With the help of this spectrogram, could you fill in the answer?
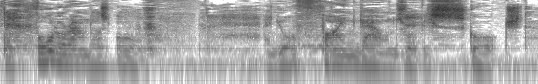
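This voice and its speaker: A man's voice: on the low side, slow pace. An actor playing a drunk, bitter male poet in a radio drama, rambling and ominous, with faint background noise. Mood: raving. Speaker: poet Zushio.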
